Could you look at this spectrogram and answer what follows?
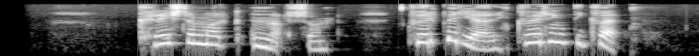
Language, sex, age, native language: Icelandic, male, 12, Icelandic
